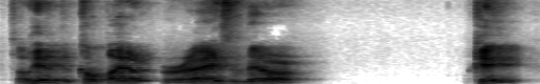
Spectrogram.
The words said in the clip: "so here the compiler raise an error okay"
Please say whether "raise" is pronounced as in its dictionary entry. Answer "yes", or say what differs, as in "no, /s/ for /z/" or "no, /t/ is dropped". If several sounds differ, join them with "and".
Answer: no, /z/ is dropped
